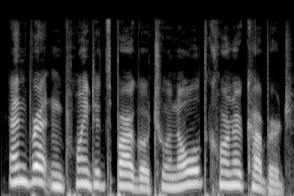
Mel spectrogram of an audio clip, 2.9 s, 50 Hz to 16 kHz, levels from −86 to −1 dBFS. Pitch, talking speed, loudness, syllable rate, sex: 185 Hz, 185 wpm, -17 LUFS, 5.0 syllables/s, male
